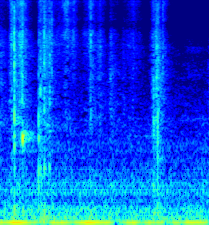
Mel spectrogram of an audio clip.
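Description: Tarot deck being shuffled by hand: a few short, sharp flicks of cards against each other.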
